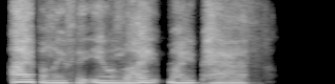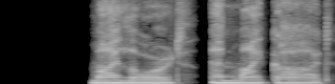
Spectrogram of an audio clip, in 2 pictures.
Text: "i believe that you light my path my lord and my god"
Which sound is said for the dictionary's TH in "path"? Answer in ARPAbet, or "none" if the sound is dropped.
TH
